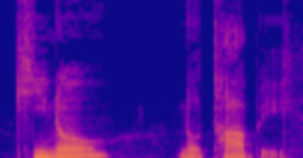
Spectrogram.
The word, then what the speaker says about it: Kino no Tabi: AKA, in Japan, they pronounce it as Kino no Tabi.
